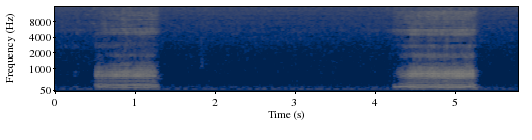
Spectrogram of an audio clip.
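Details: Sleeping dog whose snore is louder than any human's, per the owner; two loud, buzzing inhaled snores about four seconds apart with quiet breathing between; snoring.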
